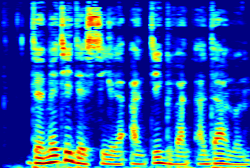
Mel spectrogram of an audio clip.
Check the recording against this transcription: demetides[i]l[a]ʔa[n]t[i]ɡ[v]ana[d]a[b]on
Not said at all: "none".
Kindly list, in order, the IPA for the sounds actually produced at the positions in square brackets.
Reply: i, a, n, i, v, d, m

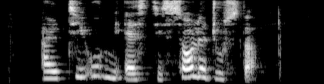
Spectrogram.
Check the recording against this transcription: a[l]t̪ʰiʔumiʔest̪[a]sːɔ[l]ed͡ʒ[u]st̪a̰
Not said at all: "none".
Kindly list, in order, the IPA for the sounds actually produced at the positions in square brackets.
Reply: l, i, l, u

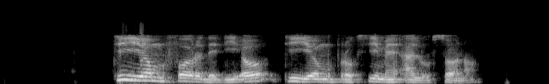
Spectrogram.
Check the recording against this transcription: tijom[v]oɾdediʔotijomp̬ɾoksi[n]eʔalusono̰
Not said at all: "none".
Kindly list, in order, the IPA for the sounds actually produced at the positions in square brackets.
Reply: f, m

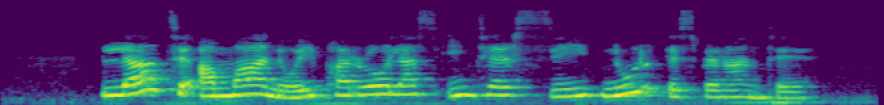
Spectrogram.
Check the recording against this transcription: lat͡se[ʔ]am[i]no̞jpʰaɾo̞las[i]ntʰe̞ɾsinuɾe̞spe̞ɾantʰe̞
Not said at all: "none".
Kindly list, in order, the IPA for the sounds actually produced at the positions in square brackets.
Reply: ʔ, a, i

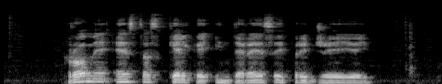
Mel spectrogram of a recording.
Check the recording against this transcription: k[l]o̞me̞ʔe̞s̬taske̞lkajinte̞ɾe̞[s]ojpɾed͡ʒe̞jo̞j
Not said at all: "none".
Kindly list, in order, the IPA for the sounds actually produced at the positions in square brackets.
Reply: ɾ, s

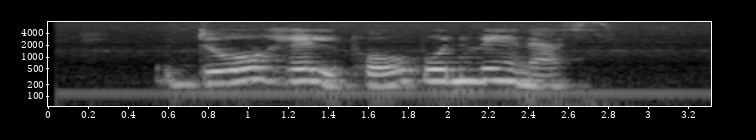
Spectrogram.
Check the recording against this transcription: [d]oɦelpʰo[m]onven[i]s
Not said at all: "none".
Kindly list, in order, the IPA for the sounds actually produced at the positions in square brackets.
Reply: d, b, a

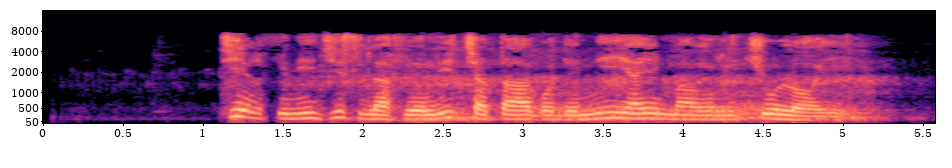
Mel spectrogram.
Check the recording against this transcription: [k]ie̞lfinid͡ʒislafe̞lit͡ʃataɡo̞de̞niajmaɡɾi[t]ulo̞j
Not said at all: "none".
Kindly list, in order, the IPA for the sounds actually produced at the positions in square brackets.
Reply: t, t͡ʃ

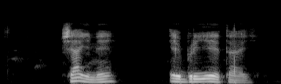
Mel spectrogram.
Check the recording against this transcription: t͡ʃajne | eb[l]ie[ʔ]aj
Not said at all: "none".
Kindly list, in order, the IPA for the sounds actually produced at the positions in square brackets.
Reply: ɾ, t

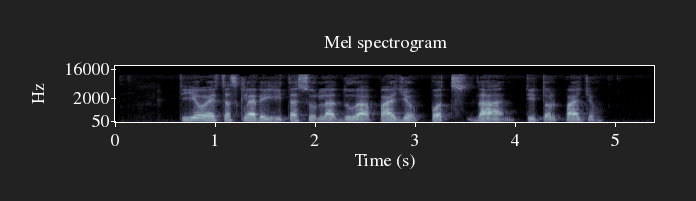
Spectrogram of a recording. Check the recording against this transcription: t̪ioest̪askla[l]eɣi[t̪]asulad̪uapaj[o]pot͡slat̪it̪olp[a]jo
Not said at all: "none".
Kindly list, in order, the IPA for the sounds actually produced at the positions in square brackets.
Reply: ɾ, t̪, o, a

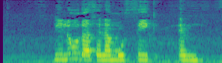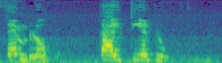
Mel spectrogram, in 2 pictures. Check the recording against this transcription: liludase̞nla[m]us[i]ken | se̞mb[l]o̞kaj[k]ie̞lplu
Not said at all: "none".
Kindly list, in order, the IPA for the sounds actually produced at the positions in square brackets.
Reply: m, i, l, t

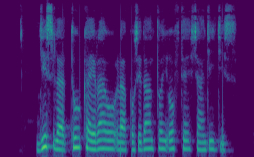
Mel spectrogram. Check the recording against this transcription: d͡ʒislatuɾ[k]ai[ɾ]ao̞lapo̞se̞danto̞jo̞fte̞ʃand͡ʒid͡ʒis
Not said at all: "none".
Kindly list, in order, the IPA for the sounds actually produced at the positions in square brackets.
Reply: k, ɾ

